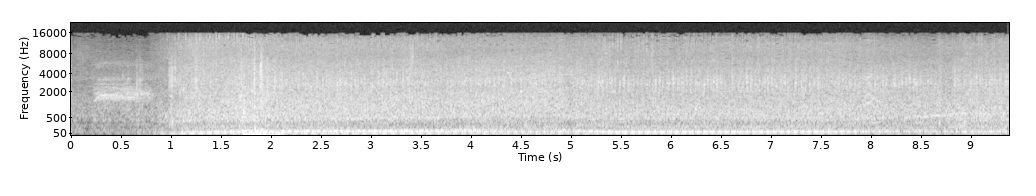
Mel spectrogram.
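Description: A tank engine rumbles as the tank drives.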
